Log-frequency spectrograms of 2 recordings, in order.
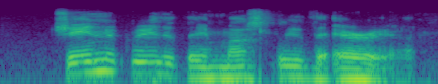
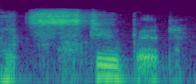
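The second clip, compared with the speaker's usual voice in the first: whispered aside; 4 dB quieter than usual. Real, not acted. Muttered aside on the book.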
